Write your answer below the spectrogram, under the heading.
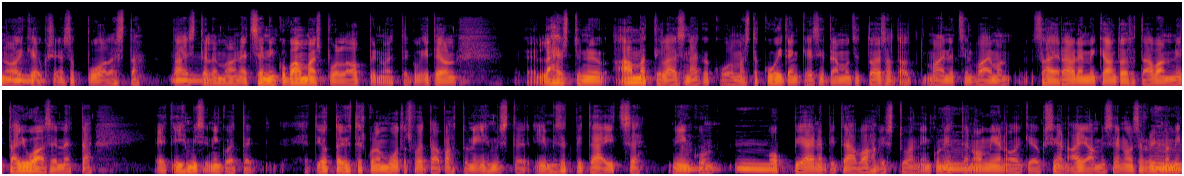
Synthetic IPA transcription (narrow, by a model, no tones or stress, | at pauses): no̰ikeuksiḛnsɑppuolest̪ɑ | t̪ɑist̪elemɑːnet̪senniːŋkuʋɑmːɑispuolelːɑopːinṵḛt̪ːækṵit̪eon | lʔæhest̪ynyɑ̰mːɑt̪ːilɑisnækøkṵlmɑst̪ɑkuit̪eŋkḭːsit̪æ̰mut̪sit̪t̪oisɑlt̪ɑ̰o̰t̪mʔɑinit̪sinʋɑimonsɑirɑudemmikæont̪oiselt̪ɑɑʋɑnːunnit̪ɑjuɑːsenet̪ːæ | ʔḛt̪ihmisnʔḭːŋkuet̪ːæ | et̪jot̪ːɑyht̪eˑiskulnːɑmuːt̪osʋoit̪ɑpɑht̪uniihmist̪eḭhmiset̪̚pit̪æːit̪se | niːŋkunopːiɑjɑnepit̪æːʋɑhʋist̪uɑnnḭːŋkunniːt̪ːenʔo̰mienʔo̰ikeuksienʔɑjɑmiseːnonseryhmæmi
